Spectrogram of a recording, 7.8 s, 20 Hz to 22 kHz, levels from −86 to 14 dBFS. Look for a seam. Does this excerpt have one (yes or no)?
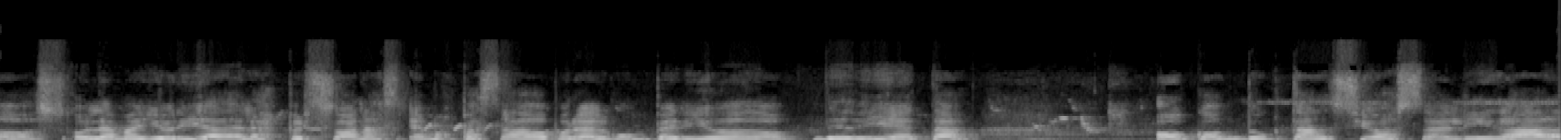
no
